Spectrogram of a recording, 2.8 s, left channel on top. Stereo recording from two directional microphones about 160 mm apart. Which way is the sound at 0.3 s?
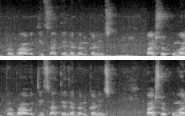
30° right (ahead or behind).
